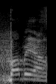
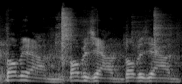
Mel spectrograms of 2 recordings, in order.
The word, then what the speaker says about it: Bobbejaanland: Bobbejaanland. Said it properly. Bobbejaanland. Yan. Here we go, we've got some ride models.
